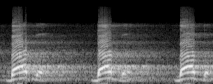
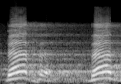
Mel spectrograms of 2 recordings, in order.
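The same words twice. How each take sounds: First: "Bab" checked on the last b; held sound. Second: "bab" with a loose, let-go final b; released sound. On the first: Teacher repeating the tertahan model, held sound. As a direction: stop the final b of "Bab" briefly. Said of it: "bab tertahan". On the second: Teacher showing tidak kayak gitu, released sound. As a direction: let the last b of "bab" leak out unstopped. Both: Shown as a demonstration.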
